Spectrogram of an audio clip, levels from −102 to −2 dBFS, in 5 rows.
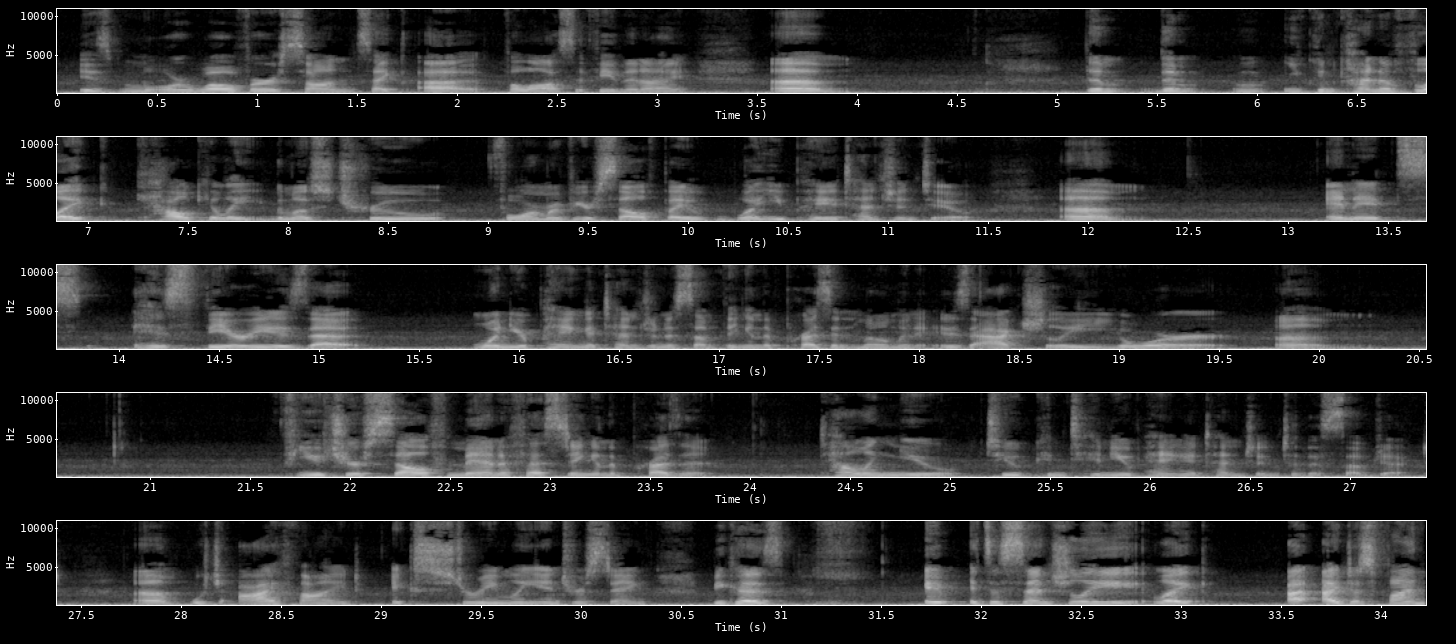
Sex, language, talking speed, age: female, English, 140 wpm, 20-39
